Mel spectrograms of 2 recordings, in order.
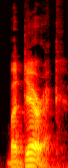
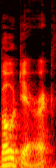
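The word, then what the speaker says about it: בַּדֶּרֶךְ: U shate kalo teha ima v'telak na baderek. Not boderek, that's something different. Baderek.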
